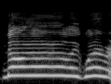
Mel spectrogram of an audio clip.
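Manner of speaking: very high, insistent mock protest; imitated protest. Shopkeeper protesting, voiced.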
